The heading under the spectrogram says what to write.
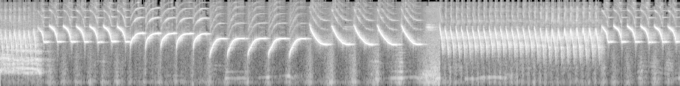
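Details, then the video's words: American canary song in loud, clear tours of rapidly repeated high, downward-swept whistled notes, shifting from one repeated phrase to the next, with a short harsh buzzy burst partway through before the sweeping notes resume. "the beautiful sound of the American canary"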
